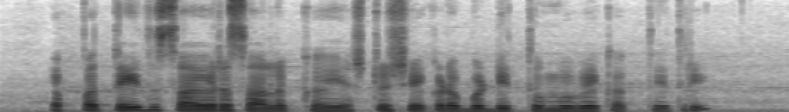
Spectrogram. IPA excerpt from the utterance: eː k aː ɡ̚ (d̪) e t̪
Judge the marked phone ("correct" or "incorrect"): incorrect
